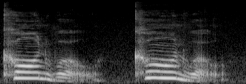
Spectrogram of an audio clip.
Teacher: Can you hear that schwa in the second syllable? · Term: schwa sound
